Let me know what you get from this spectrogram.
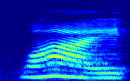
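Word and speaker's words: Huai: Every time when I say my last name, why?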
